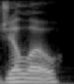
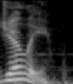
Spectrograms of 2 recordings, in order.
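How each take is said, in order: First: The word ends with an 'oh' sound. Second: The word ends with an 'ee' sound. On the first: The speaker calls it right. "It is green jello. They pronounce it that way" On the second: The speaker calls it wrong. "you might think to yourself, oh, that's a Y, so that must be jelly"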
